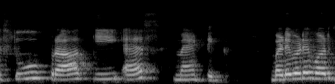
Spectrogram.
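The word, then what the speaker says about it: suprachiasmatic: ये इसका नाम प्रोनाउंस करने के लिए इसको तोड़कर लिखा हुआ है, अगर कोई ना समझ पाए तो इस तरह से इसको पढ़ सकते हैं, सुप्राकियास्मेटिक।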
